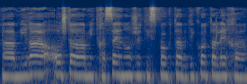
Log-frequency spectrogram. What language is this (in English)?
Hebrew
